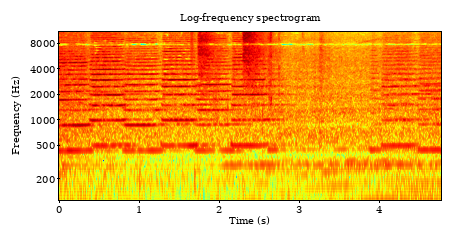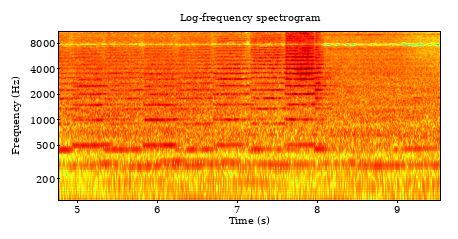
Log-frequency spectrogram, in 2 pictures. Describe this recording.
Fire truck siren with engine sounds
